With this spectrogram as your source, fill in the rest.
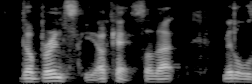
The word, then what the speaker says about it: Dobrynski: It's pronounced Dobrinsky. Dobrinsky, okay.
